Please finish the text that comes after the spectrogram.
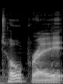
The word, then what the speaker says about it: Toprey: I'm very confident that Toprey is the correct pronunciation. They're a Japanese company based in Tokyo and their name is a Portmanto. very typical with Japanese stuff of Tokyo Tokyo and press which in katakana is puru puru.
